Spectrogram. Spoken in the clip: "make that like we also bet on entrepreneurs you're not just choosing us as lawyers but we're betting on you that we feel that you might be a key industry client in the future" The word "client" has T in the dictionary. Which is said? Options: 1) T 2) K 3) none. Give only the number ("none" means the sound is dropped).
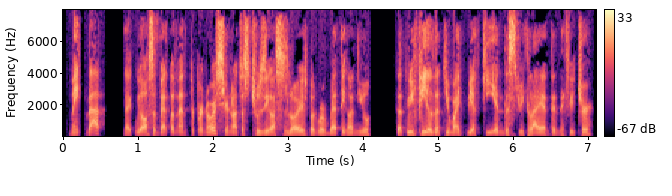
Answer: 1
